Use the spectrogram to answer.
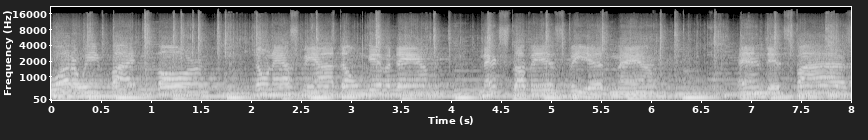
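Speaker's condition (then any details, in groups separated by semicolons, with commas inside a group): No condition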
